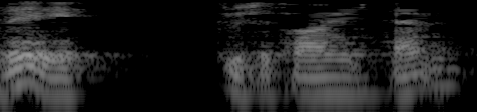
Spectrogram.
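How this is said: The stress falls on the word they. Mere sinful, puny men did it. "First of all, to think of they"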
